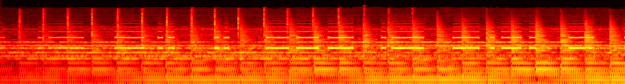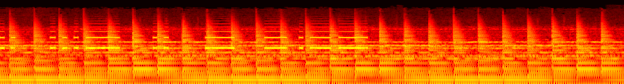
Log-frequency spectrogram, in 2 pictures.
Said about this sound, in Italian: Il battito del Geiger la radioattività scandita dall'alfabeto Morse.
